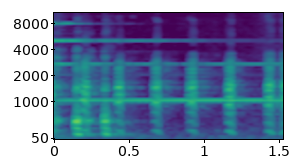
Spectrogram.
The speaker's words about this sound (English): Bell has been rung.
